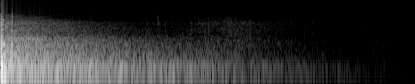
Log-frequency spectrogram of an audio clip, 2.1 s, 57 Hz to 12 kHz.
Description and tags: Knall10 1zu4
a systematic series: I´ve recorded the pop of a special packaging material several times with different mic settings. Then I decreased the speed of the recordings to 1/2, 1/4, 1/8 and 1/16 reaching astonishing blasting effects. An additional surprising result was the sound of the crumpling of the material which sound like a collapsing brickwall in the slower modes and the natural reverb changes from small room to big hall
